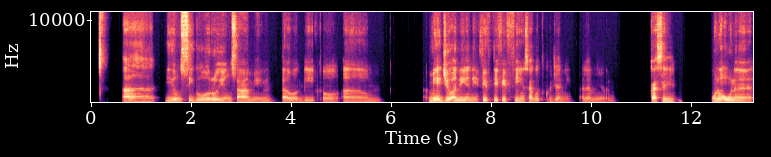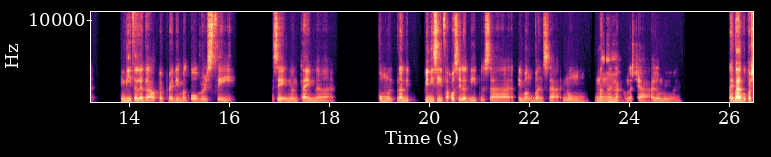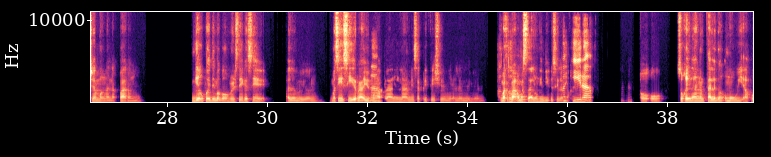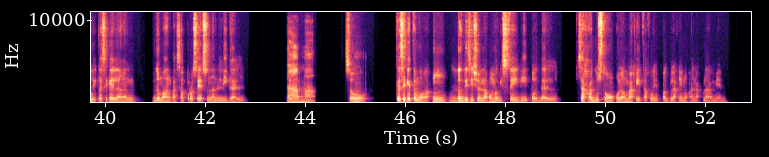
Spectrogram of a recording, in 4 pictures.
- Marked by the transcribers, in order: tapping; other background noise
- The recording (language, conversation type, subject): Filipino, unstructured, Ano ang pinakamahirap na desisyong nagawa mo sa buhay mo?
